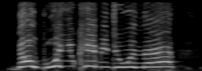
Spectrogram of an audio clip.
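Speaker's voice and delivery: mocking, high, loud, squealing gossipy girl voice.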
